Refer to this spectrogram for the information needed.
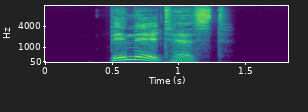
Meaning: inflection of bimmeln: 1. second-person singular preterite 2. second-person singular subjunctive II
- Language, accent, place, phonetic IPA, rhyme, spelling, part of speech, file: German, Germany, Berlin, [ˈbɪml̩təst], -ɪml̩təst, bimmeltest, verb, De-bimmeltest.ogg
